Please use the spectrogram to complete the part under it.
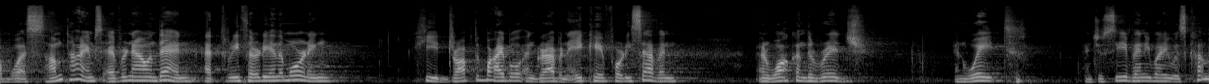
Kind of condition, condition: setting, live audience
